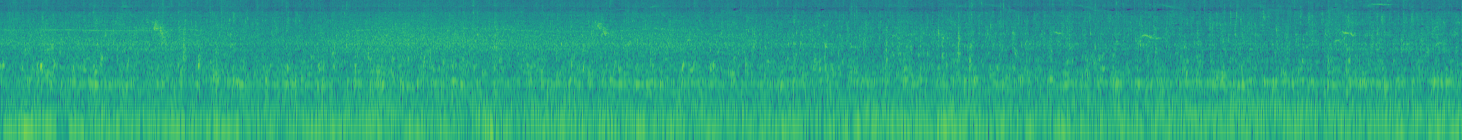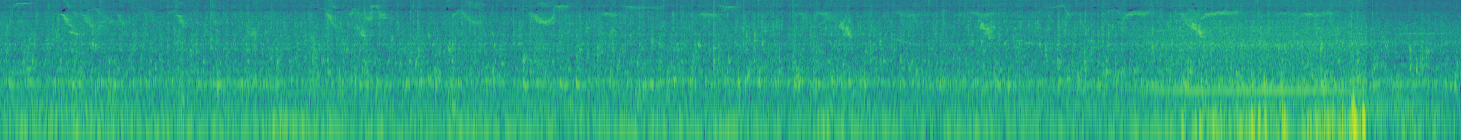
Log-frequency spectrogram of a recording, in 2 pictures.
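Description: Steady trickle and splash of water from a garden pond's water feature, with short high chirps scattered through it and a few low rumbles near the end.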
